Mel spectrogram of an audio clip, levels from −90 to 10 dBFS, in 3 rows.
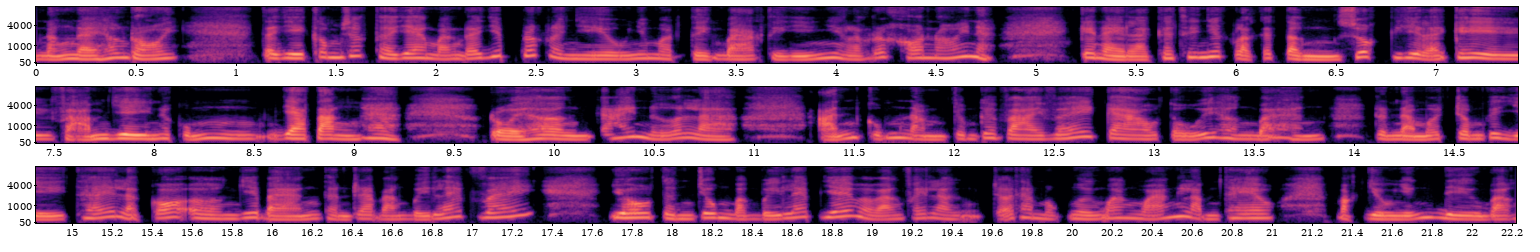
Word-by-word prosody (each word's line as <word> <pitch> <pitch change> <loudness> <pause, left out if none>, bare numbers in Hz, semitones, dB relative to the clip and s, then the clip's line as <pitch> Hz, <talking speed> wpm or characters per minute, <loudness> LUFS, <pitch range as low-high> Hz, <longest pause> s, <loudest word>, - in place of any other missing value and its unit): nặng 160 +2 +1
nề 165 -2 +3
hơn 225 +5 +1
rồi. 180 +3 +1 0.4
Tại 205 - +2
vì 205 0 +6
công 240 +1 0
sức, 315 +1 -2
thời 205 -4 +1
gian 220 -2 +1
bạn 175 +1 -2
đã 195 - 0
giúp 290 +8 -1
rất 325 -3 -2
là 230 - -1
nhiều, 175 -2 -1
nhưng 200 +2 -2
mà 180 - -2
tiền 165 +2 -1
bạc 160 +1 0
thì 150 - -2
dĩ 150 +1 +2
nhiên 215 0 0
là 155 - -2
rất 245 +9 -5
khó 220 0 -1
nói 220 +6 0
nè. - - +2 0.5
Cái 230 - +2
này 155 -4 +4
là 145 0 +1
cái 205 - -2
thứ 250 - +1
nhất, 280 +2 +2
là - - +1
cái 210 - -7
tần 150 -5 +4
suất 265 +6 +2
với 215 - +4
lại - - 0
cái 190 -7 +3
phạm 175 +5 +1
vi 185 -3 +10
nó 190 +2 -1
cũng 165 -2 -2 0.4
gia 195 -2 +7
tăng, 185 -3 +4
ha. 205 -2 0 0.4
Rồi 155 -5 +5
hơn 185 -1 +3
cái 225 +8 -1
nữa 200 -4 -1
là, 160 -9 -1 0.4
ảnh 230 - +1
cũng 230 -1 -2
nằm 155 -5 -1
trong 180 -1 -6
cái 220 - -2
vai 180 -4 +1
vế 220 +10 -1
cao 180 -4 0
tuổi 155 +9 -1
hơn 180 -6 -3
bạn, 160 +1 -2 0.3
rồi 180 - -2
nằm 155 -2 +3
ở - - -1
trong 185 -2 -1
cái 220 +1 -1
vị 155 +1 +1
thế 220 +5 -2
là 260 - -1
có 225 +3 +4
ơn 190 -6 -2
với 240 - 0
bạn 155 -3 0
thành 165 -4 -3
ra 185 +2 -4
bạn 165 0 -4
bị 155 -1 -2
lép 240 +8 -2
vế, 240 +4 0 0.5
vô 235 0 +6
tình 190 -6 -3
chung 225 -2 +1
bạn 165 0 -3
bị 165 +3 0
lép 250 +4 -2
vế 275 +4 +3
mà 290 - -2
bạn 160 +3 -2
phải 205 +2 -8
là 190 -5 -5 0.2
trở - - -3
thành 235 -4 -5
một 175 - -6
người 180 -2 -1
ngoan 210 +2 -3
ngoãn 175 +7 -2
làm 285 -11 0
theo 215 +1 -2 0.3
mặc - - -1
dù 175 -3 +2
những 185 +10 0
điều 165 -5 +2
bạn 165 +2 -2
190 Hz, 285 wpm, -21 LUFS, 165-225 Hz, 0.5 s, vi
